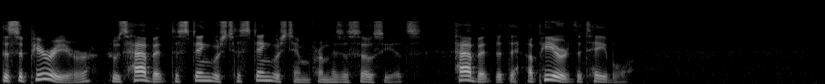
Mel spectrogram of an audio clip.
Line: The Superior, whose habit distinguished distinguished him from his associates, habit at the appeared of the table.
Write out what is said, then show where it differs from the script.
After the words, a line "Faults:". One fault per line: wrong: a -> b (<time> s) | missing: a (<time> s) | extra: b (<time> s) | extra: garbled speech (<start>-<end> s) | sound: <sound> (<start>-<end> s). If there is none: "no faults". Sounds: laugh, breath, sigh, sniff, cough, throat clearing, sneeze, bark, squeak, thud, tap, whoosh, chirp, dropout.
The Superior, whose habit distinguished distinguished him from his associates, habit at the appeared of the table.
Faults:
no faults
